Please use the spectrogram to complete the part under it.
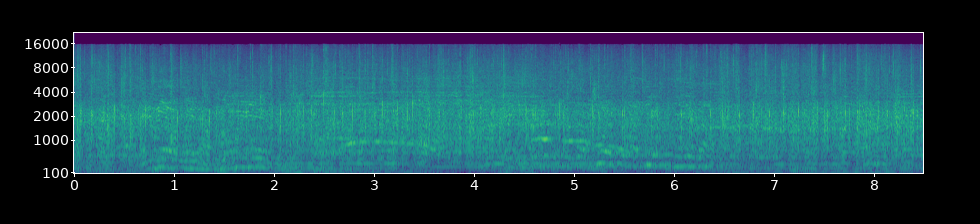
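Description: Sustained applause from a large crowd at a bullfighting recortes exhibition in Tudela, steady dense clapping filling the whole stretch with crowd noise and some voices mixed in.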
